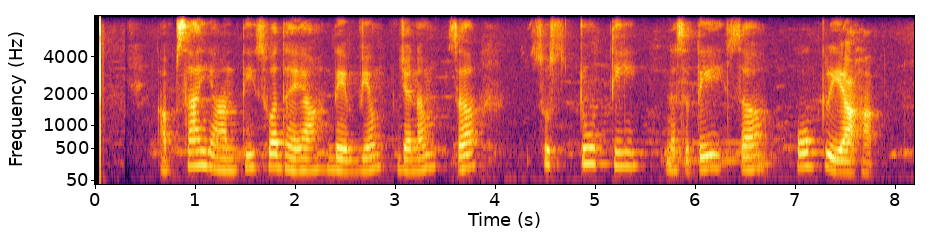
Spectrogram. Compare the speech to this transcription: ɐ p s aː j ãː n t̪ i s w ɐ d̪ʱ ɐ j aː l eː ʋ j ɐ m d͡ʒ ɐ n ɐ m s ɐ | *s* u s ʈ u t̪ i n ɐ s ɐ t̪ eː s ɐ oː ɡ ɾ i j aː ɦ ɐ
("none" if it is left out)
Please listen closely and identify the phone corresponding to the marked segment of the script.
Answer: s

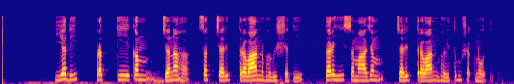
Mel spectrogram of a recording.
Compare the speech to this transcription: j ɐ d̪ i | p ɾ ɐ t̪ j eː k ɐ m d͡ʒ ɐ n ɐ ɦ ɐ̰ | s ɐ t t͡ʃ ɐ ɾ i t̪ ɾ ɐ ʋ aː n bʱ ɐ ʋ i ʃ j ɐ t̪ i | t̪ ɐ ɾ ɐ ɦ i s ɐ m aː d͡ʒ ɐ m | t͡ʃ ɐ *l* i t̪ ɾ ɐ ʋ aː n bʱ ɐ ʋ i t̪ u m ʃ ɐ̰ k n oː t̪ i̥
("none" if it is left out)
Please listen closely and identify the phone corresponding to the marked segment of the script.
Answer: ɾ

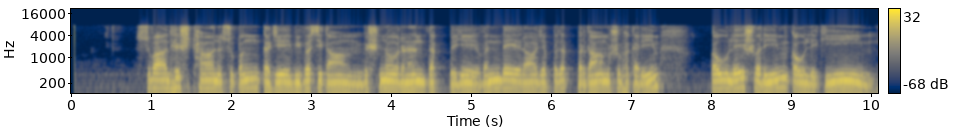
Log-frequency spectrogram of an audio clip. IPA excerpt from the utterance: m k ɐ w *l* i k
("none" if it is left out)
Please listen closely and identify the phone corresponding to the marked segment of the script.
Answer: l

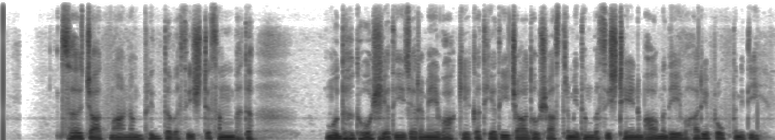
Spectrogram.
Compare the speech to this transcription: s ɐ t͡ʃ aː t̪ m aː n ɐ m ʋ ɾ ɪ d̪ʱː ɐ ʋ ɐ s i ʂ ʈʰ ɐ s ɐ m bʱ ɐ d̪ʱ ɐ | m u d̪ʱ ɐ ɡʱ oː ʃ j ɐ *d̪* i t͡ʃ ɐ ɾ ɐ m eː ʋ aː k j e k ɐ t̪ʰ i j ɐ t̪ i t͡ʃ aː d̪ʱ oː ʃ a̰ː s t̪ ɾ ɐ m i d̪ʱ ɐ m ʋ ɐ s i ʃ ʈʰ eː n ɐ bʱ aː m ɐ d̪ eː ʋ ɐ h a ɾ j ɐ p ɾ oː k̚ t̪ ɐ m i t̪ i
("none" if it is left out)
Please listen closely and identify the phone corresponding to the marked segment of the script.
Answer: t̪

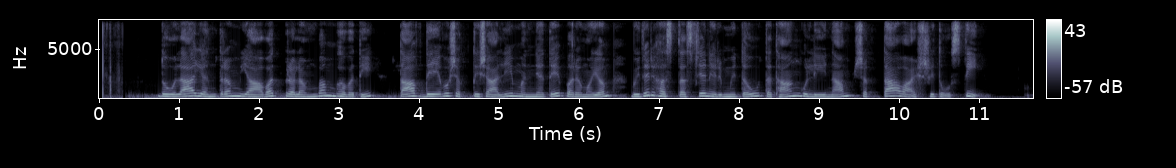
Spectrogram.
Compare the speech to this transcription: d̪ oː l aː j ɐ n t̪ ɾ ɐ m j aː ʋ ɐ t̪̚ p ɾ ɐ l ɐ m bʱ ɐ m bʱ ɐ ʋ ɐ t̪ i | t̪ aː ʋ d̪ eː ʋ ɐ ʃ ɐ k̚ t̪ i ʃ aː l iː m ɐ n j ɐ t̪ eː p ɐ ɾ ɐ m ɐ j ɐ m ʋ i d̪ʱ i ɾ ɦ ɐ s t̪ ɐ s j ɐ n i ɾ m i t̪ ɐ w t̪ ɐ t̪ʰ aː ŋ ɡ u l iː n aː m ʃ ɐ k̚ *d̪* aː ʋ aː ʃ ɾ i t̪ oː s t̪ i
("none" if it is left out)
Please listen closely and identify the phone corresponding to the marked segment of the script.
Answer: t̪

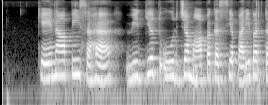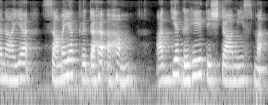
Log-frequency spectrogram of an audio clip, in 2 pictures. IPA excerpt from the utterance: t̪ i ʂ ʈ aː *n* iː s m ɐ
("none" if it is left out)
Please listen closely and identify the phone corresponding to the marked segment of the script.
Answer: m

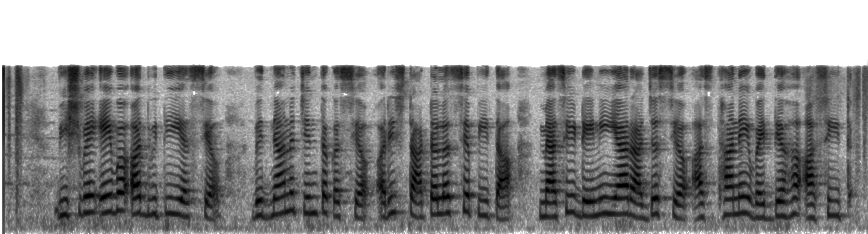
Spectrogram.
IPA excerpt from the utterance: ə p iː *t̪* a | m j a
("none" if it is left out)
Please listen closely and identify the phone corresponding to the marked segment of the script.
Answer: t̪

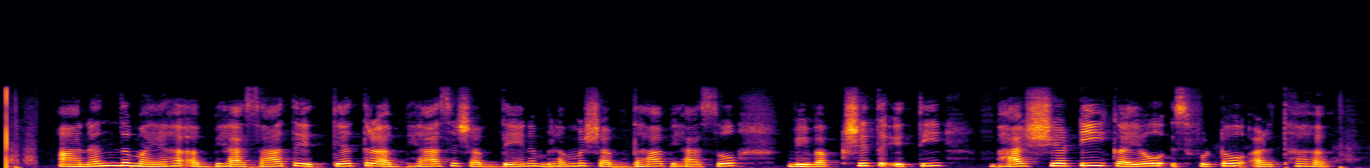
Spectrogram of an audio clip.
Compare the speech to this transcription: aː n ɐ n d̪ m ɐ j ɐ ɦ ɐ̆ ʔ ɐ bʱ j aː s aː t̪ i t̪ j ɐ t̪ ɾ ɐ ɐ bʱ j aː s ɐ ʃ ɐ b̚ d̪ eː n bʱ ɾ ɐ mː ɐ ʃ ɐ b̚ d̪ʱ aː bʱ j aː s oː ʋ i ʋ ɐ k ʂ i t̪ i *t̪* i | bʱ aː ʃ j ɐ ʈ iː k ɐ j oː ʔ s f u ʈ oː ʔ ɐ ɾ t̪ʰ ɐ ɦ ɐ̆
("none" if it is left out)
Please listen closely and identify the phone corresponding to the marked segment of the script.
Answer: t̪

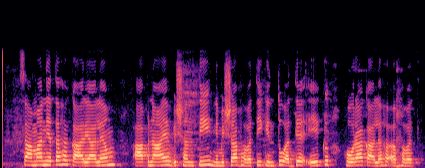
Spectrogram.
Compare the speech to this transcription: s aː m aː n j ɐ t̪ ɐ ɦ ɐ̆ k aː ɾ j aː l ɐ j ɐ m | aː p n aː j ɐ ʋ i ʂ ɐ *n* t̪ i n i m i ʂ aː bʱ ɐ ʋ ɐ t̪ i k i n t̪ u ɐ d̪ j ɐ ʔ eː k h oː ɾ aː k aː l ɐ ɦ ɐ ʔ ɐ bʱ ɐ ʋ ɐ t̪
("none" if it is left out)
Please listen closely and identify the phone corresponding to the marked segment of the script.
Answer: n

